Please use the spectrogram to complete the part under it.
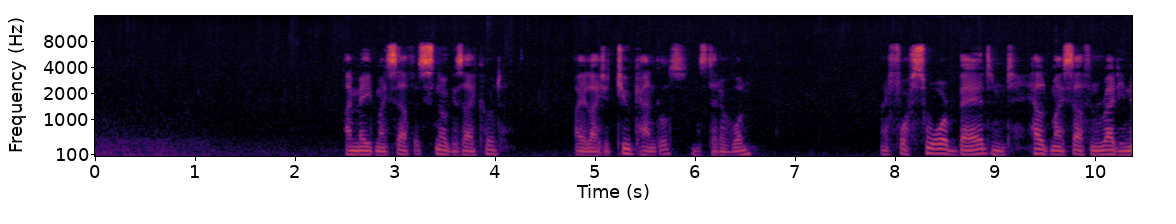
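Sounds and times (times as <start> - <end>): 
heavy rain pouring on streets during a thunderstorm: 0.0 - 10.3
speech: 2.5 - 4.2, 4.8 - 6.7, 7.8 - 10.3.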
